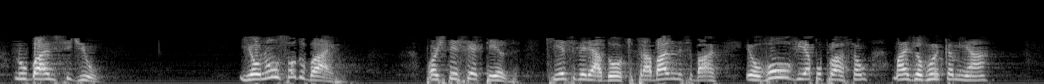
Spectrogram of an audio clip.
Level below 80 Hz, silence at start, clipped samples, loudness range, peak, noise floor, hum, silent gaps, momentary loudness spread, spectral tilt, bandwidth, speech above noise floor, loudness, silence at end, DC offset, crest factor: -38 dBFS; 0.15 s; under 0.1%; 3 LU; 0 dBFS; -53 dBFS; none; none; 10 LU; -10.5 dB/octave; 4 kHz; 40 dB; -14 LUFS; 0.55 s; under 0.1%; 14 dB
